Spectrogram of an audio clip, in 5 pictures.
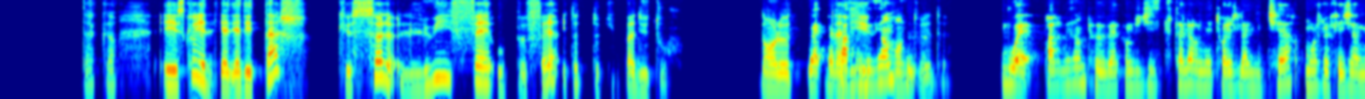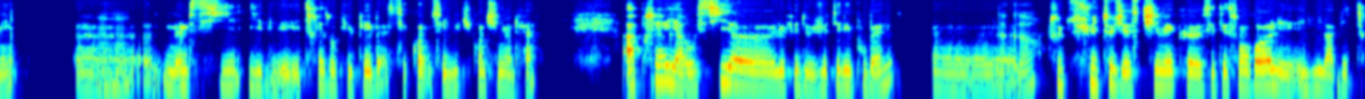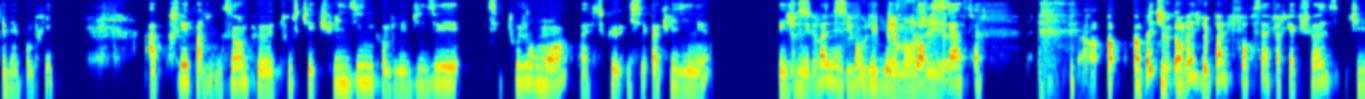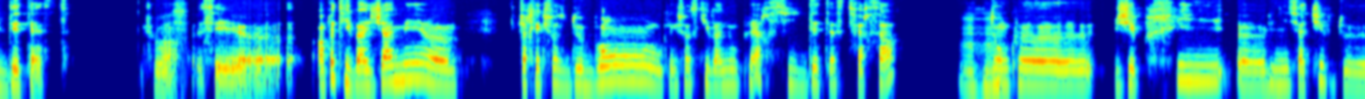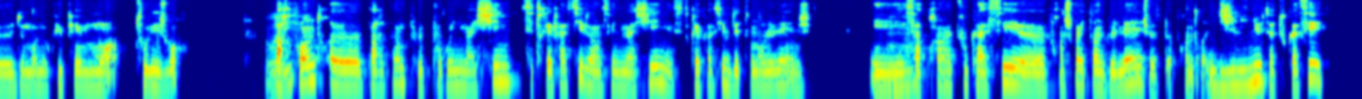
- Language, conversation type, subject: French, podcast, Comment peut-on partager équitablement les tâches ménagères ?
- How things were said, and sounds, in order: tapping; other background noise; drawn out: "Heu"; stressed: "forcer"; chuckle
